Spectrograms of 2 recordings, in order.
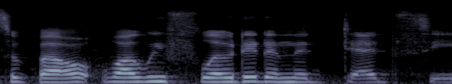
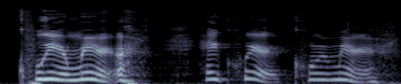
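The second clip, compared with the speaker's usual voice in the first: mock call-out; 5 semitones higher, 3 dB louder than usual. Mocking Jack's call to friends.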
